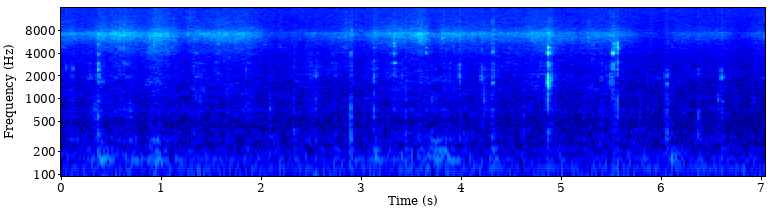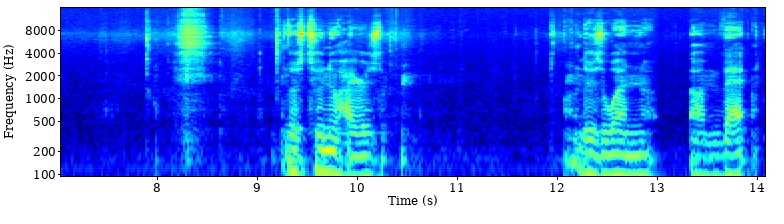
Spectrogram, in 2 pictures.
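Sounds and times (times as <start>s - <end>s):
chewing with wet mouth clicks: 0.0s - 9.3s, 10.3s - 12.2s
steady low hum: 0.0s - 14.0s.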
